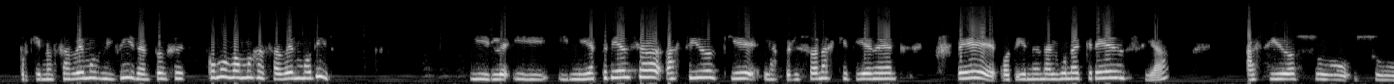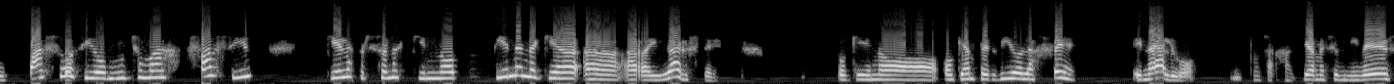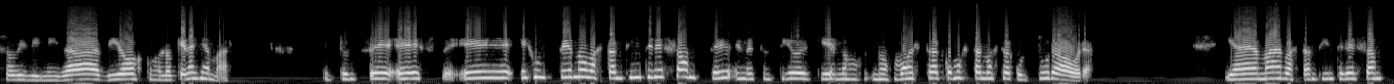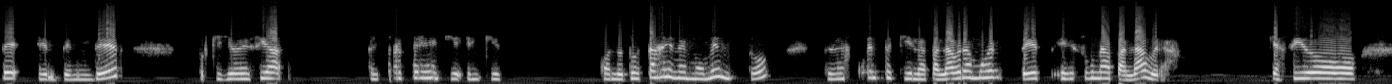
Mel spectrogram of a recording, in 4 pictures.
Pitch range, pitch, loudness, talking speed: 235-295 Hz, 260 Hz, -14 LUFS, 130 wpm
